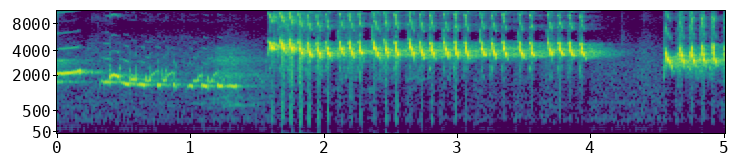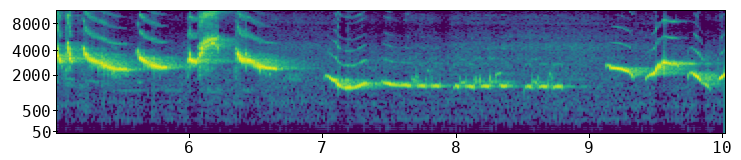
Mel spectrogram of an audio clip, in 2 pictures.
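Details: Magpie-robin singing vigorously: descending whistled slurs, a dense buzzy rattling passage, then sharp upswept notes and sliding whistles ending in lower wavering phrases with brief pauses between.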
